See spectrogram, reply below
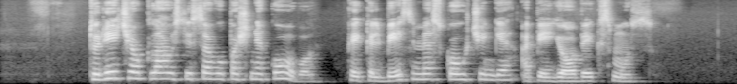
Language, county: Lithuanian, Klaipėda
